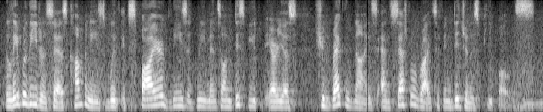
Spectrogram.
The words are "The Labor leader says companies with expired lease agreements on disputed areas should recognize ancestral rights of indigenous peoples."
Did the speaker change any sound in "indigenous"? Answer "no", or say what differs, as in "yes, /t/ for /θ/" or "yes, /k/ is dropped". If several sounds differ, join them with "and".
no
